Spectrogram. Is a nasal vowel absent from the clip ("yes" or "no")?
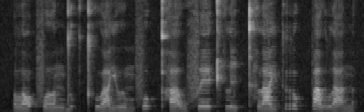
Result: yes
